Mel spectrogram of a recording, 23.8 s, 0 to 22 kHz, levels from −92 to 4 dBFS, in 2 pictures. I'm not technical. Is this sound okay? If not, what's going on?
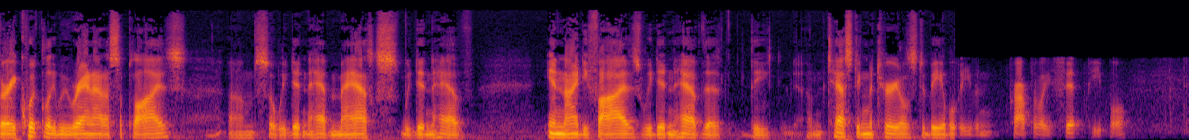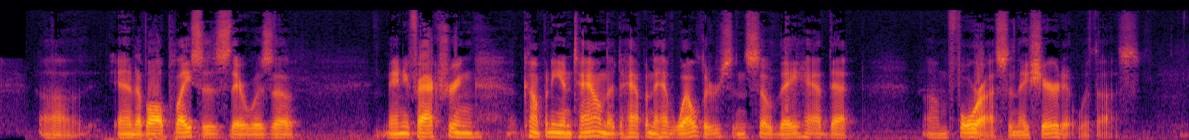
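No. From 9.55 to 12.16 s the sound turns dull and boxy, a bit quieter and noisier. The input likely switched to a poorer device, cutting everything above 3.9 kHz.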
